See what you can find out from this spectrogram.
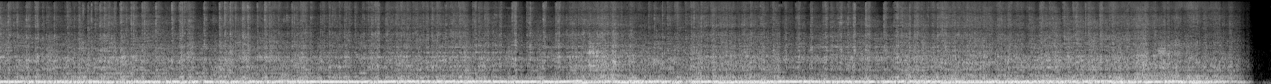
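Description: Big V8 lopes loudly with an uneven, stumbling low beat and irregular pulses, running rough on pump fuel with a methanol tune.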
